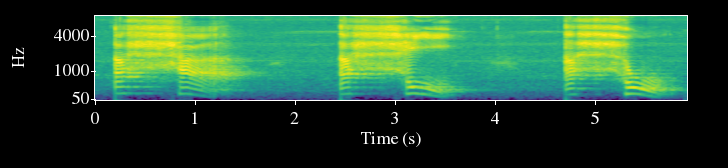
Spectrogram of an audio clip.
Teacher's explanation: tempat keluarnya adalah bagian tengah tenggorokan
